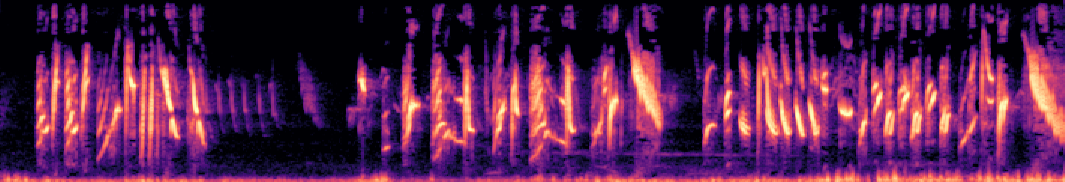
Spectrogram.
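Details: European goldfinch singing in a cage, recorded as tutor song for young birds; dense bursts of rapid chattering trills and sharp twitters, a short pause mid-way, then more rippling phrases over low hum.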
